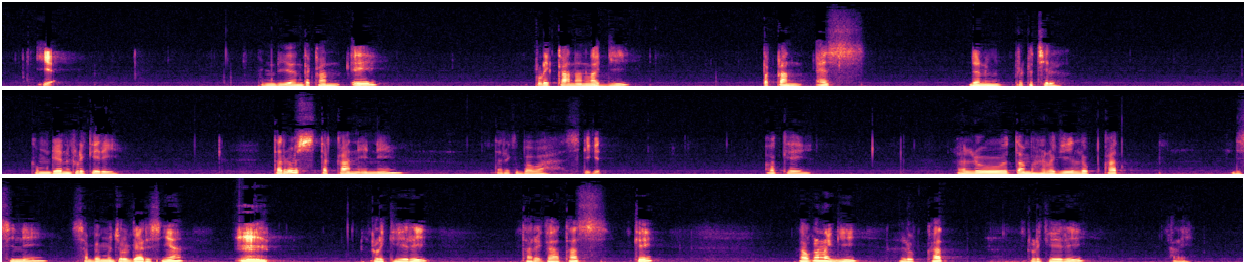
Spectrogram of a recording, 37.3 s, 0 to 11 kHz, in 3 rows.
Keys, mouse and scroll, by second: 1.6 shift+middle click, 3.4 e, 6.5 right click, 8.4 s, 13.2 click, 15.9 click, 17.2 click, 19.3 middle click, 23.2 click, 33.7 click.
